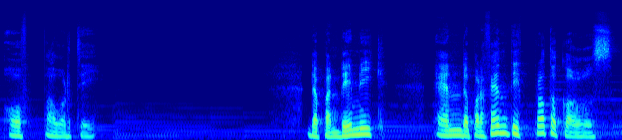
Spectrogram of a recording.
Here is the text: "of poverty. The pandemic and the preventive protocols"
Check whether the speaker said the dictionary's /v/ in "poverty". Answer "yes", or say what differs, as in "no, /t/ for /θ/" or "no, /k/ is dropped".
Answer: no, /w/ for /v/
